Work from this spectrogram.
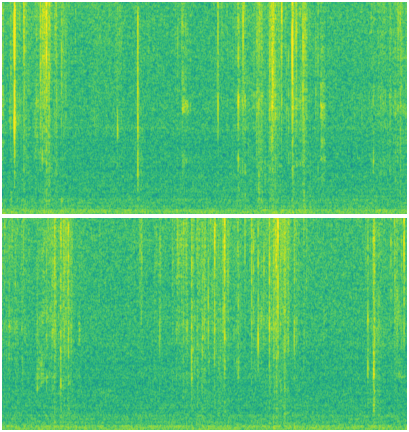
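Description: A small, solid green Palmolive bar of soap is held in the hand while a metal utility knife blade shaves and scrapes it, sending dry, crunchy flakes falling. Soft, crisp scraping and crackling crunches repeat steadily, with brief, bright flicks standing out over a low, continuous rumble.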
